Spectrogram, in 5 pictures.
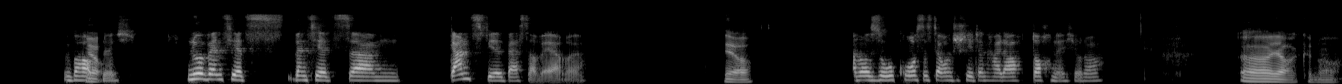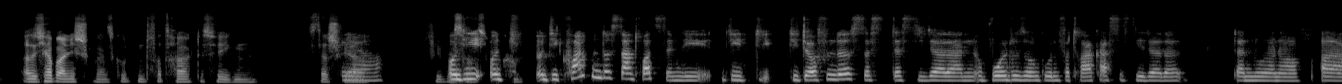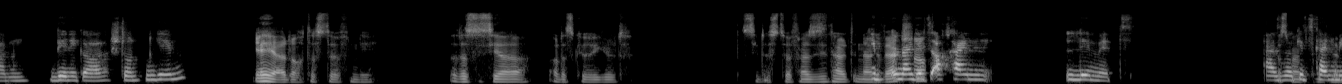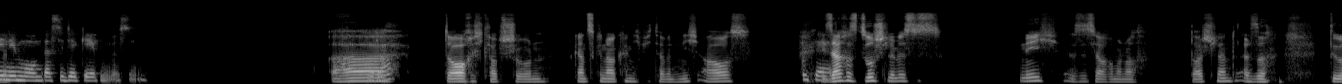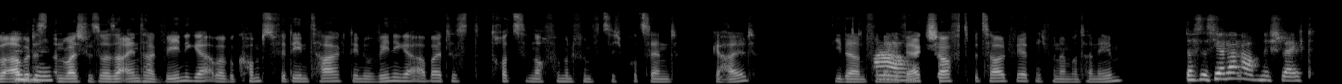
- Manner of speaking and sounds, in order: chuckle
- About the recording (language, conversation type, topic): German, unstructured, Was war deine aufregendste Entdeckung auf einer Reise?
